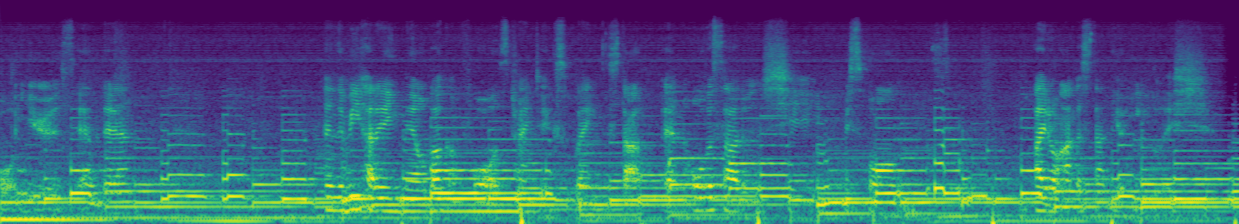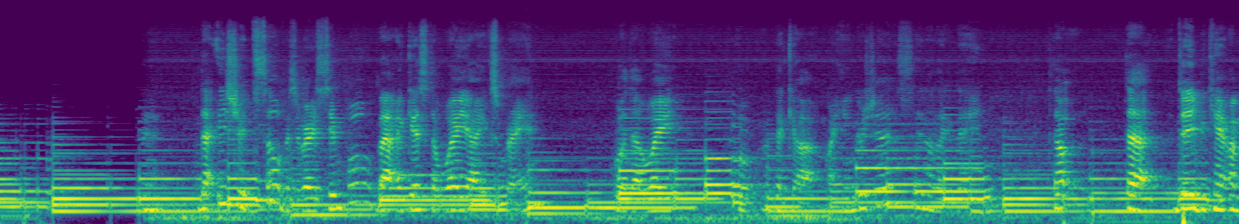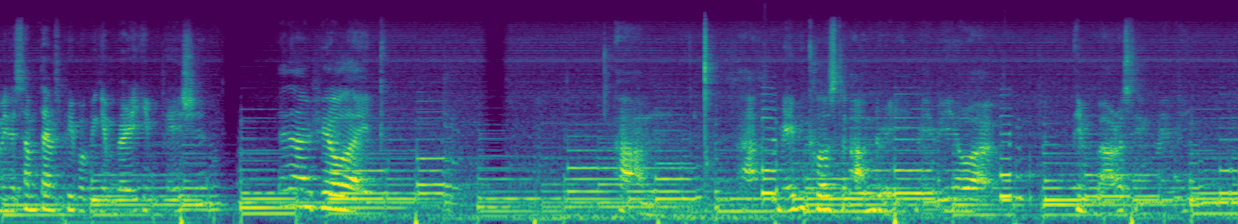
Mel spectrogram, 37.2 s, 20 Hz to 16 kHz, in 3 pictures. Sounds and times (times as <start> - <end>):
Speech: 0.0 - 1.4, 3.2 - 9.3, 10.4 - 12.1, 13.8 - 17.8, 18.6 - 19.2, 19.8 - 22.3, 22.9 - 26.9, 27.6 - 28.7, 30.8 - 31.4, 32.2 - 34.8, 35.5 - 37.1
Music: 0.0 - 37.1.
